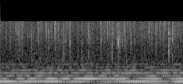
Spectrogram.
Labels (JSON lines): {"label": "biophony, midshipman", "recorder": "SoundTrap 500"}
